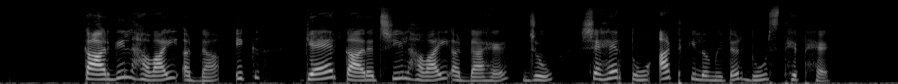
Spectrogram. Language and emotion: Punjabi, neutral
